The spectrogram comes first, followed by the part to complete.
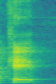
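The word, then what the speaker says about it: Kape: Minel Cape won. Also, I think his name is pronounced Cop, but I refuse because fuck pigs.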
